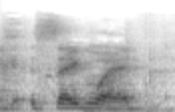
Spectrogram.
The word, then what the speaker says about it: segue: I always thought it was like spelled like Segway, the little scooter. It's actually spelled S-E-G-U-E.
